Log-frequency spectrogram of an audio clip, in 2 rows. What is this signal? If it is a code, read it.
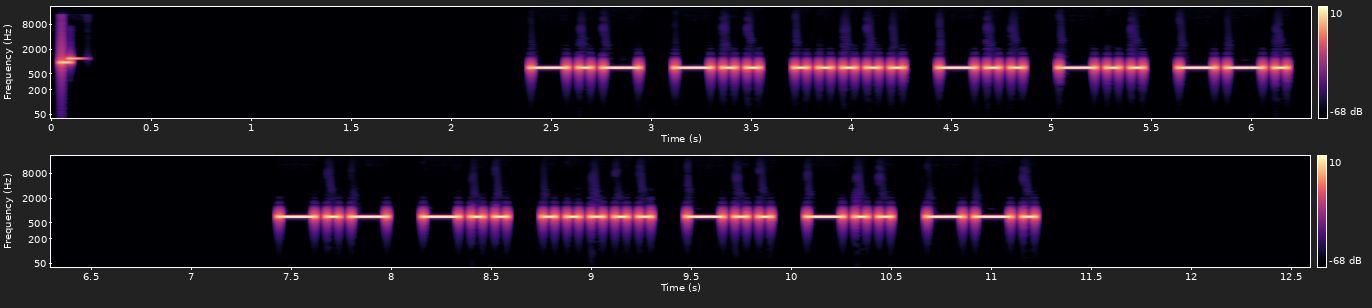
Morse code, heard as a keyed tone, about 20 wpm, 700 Hz. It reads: KD5DDG KD5DDG
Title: USA Call Signs - 6 Characters - Repeated 2x - 20wpm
